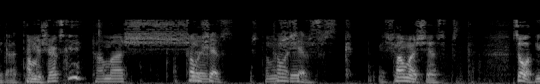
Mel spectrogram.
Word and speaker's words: Tomaszewski: Tomaszewski.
